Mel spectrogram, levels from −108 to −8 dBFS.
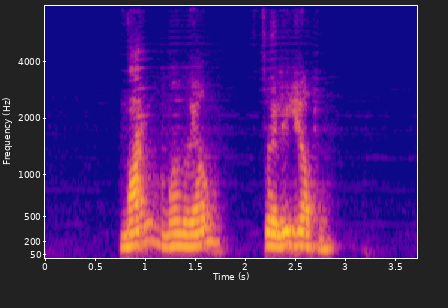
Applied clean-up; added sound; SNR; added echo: neural mask model DeepFilterNet 3.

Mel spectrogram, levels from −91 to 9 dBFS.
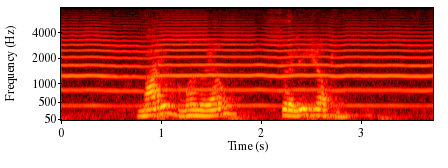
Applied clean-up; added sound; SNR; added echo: none; Trumpet; 6 dB; none.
